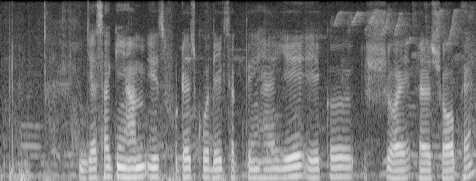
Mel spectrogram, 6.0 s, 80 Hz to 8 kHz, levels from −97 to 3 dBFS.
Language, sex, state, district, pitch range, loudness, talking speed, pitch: Hindi, male, Chandigarh, Chandigarh, 140-155 Hz, -16 LUFS, 130 wpm, 145 Hz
